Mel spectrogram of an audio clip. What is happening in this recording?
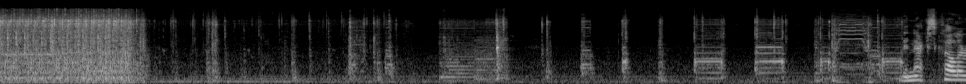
A sewing machine runs and a woman talks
